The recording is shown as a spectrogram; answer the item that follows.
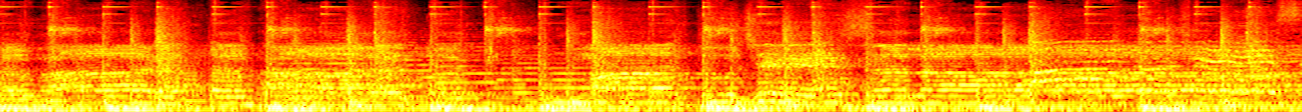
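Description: Patriotic Indian song: male voices singing over instrumental backing with a steady beat.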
